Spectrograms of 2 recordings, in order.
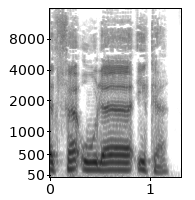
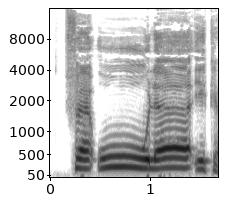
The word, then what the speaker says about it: فأولئك: بعض الناس لما ينظر إلى هذه الكلمة ويرى حرف الواو بعد الهمزة المضمومة يظن أن الواو تنطق فيقول فأولئك، وهذا خطأ. فهذه الواو ثابتة في الرسم فقط لا تنطق، وعلامة عدم نطق الواو الدائرة المرسومة فوق حرف الواو، هذه الدائرة معناها أن الواو ترسم ولا تنطق، فنقول فأولئك هم العادون.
